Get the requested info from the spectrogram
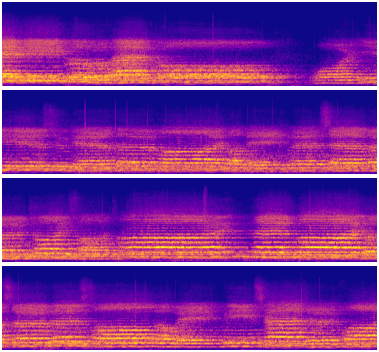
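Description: Choral music: voices singing long held chords, with a brief break about six seconds in.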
